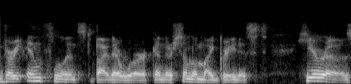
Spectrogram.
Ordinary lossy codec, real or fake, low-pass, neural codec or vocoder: Opus, 16 kbps; fake; 7.2 kHz; codec, 24 kHz, 6 kbps, HILCodec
